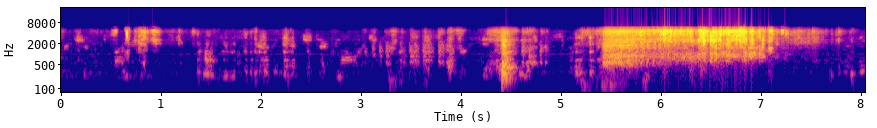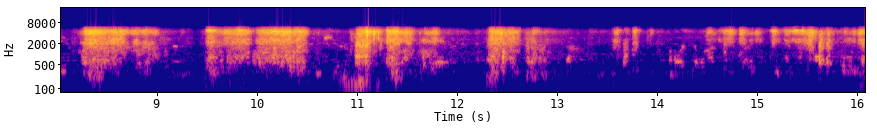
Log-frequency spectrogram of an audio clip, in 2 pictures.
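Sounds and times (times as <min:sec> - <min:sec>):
foil wrappers crinkling: 0:05.7 - 0:07.7.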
